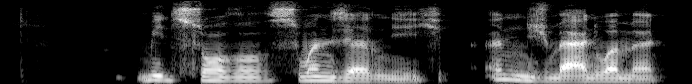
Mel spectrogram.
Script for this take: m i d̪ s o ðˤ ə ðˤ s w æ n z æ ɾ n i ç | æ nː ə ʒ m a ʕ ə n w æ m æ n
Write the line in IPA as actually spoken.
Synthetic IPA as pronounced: m i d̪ s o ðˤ ə ðˤ s w æ n z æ ɾ n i ç | æ nː ə ʒ m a ʕ ə n w æ m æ n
